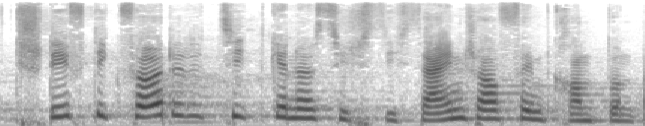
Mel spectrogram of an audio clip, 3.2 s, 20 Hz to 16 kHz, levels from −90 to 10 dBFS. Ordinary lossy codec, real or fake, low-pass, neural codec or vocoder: none; real; 14.4 kHz; none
